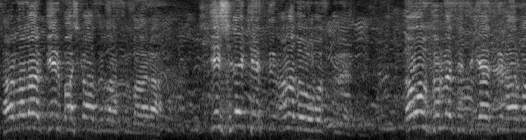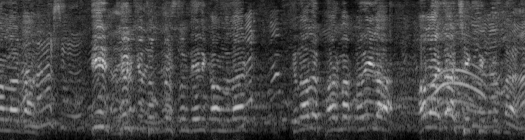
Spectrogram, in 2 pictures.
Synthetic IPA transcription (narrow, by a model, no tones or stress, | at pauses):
t̪ʰaɾlˠalˠaɾbiɾbaʃkaɦazɯɾlˠansunbaɾa | jeʃilʲɛcʰɛst̪ʰinanad̪oɾˠobosk̪ɯlˠɯɾ | d̪auzuɾnase̞siɟɛlʲzd̪ibaɾmanlˠaɾd̪an | biɾt̪ʰyɾʲcʰyt̪ʰut̪ːuɾsund̪elʲikʰalˠd̪ɯlˠaɾ | kʰɯnalˠɯpʰaɾmaklˠaɾɯjlˠaː | lˠajlˠaɾt͡ʃʰek̪̚ʲːʰip̚t̪ɯlˠaɾ̥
